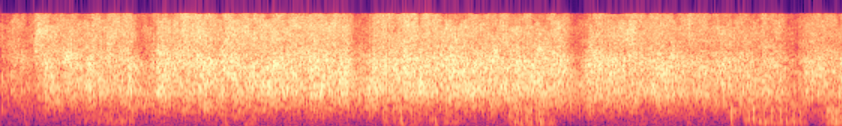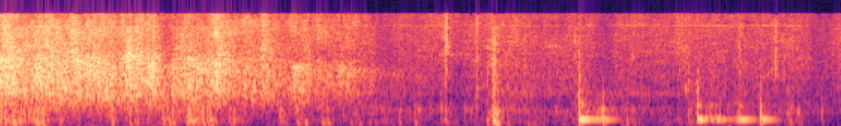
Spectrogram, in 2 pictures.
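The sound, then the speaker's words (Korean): A crowd applauds steadily and loudly for about eight seconds to welcome a graduate school dean as he comes out, then the clapping thins out into a few scattered claps and faint low murmurs before fading. “나오실 때 여러분 뜨거운 박수로 환영해 주시기 바랍니다.”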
